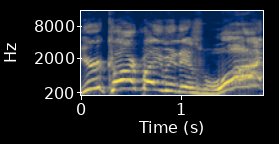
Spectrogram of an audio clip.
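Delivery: shrill, very high, loud, slow and stretched out. Retelling a video of Dave Ramsey reacting to a caller. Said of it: "he was like".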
